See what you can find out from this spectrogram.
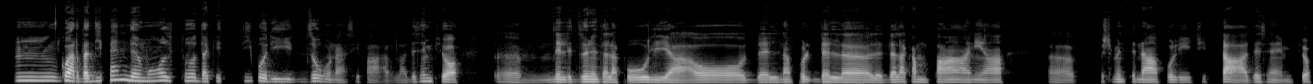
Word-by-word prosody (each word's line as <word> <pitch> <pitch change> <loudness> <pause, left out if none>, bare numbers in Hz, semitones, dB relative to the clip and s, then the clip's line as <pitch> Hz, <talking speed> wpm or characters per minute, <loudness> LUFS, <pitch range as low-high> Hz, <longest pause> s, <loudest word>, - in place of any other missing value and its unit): Mhmm, 180 0 0
guarda 160 -6 +7
dipende 185 +5 +2
molto 165 +1 -1
da 140 -2 0
che 145 +1 -11
tipo 160 -2 -2
di 125 -3 -4
zona 115 -7 -4
si 100 - -20
parla. 95 +1 -13
Ad 100 - -16
esempio, 115 -3 0 0.3
ehm, 105 -2 -10
nelle 115 -1 0
zone 120 0 +4
della 110 -1 0
Puglia 110 -2 +1
o 105 0 +1
del 110 +1 -3
napol 110 +1 -3
del 105 -1 +2
della 115 +1 +1
Campania, 110 -1 -1 0.4
ehm, 100 -2 -9
specialmente 115 -2 -10
Napoli 110 -1 -1
città 105 -2 +1
ad 95 +2 -3
esempio 105 0 -6
110 Hz, 135 wpm, -24 LUFS, 105-125 Hz, 0.4 s, guarda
